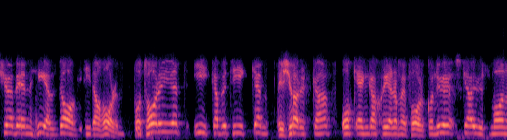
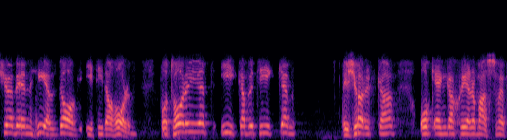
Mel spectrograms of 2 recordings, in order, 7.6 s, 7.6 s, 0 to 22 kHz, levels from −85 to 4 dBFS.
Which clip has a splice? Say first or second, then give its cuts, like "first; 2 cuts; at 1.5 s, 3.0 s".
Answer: first; 5 cuts; at 1.2 s, 1.9 s, 4.1 s, 5.0 s, 6.0 s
